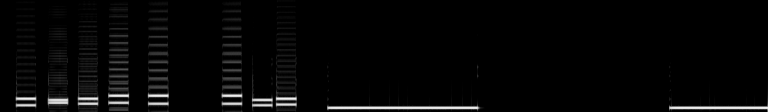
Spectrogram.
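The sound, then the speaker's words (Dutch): Telephone line tones while placing a call: eight quick touch-tone dialing beeps of varying pitch, then two long, steady ringing tones separated by a pause, with no voices. “Zullen we kijken of we Arno Arts kunnen bereiken? Laten we proberen te bellen.”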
